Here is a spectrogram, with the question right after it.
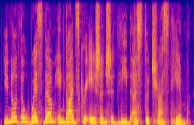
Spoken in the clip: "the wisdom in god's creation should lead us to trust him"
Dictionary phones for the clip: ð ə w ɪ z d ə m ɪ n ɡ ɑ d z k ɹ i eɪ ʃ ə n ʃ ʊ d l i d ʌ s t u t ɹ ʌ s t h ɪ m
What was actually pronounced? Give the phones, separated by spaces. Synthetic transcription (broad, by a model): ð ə w ɪ s d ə m ɪ n ɡ ɑ d s k ɹ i eɪ ʃ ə n ʃ ʊ d l i d ʌ s t u t ɹ ʌ s t h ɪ m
